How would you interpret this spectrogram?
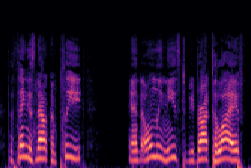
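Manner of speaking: high, loud admiration; admiring. A narrator's reading. Wogglebug admires the finished flying Thing, high-voiced admiration. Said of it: "with considerable admiration".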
